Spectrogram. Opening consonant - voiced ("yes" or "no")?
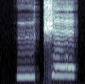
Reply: no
